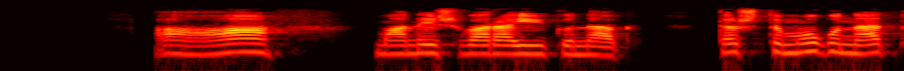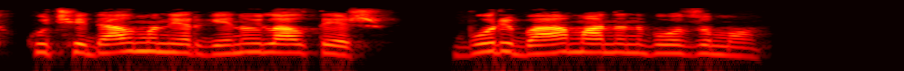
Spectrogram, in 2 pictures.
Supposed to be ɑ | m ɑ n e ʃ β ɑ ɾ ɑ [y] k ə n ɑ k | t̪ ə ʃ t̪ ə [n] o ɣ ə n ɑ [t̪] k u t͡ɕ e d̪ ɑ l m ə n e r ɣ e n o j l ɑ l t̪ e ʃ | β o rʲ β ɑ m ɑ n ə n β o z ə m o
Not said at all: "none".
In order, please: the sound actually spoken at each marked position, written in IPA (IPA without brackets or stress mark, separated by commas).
y, m, t̪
